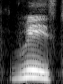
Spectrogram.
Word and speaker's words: wrist: the last one is wrist while w the first letter is silent were you able to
